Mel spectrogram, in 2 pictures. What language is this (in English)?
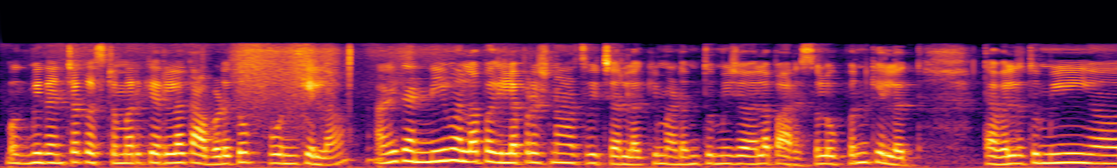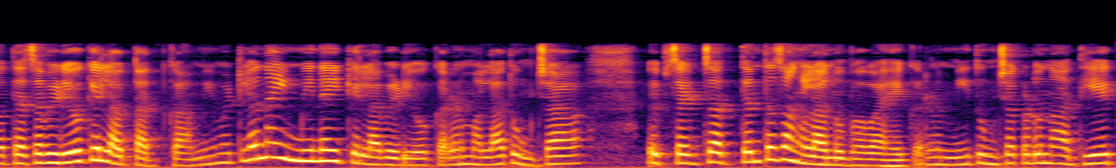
Marathi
